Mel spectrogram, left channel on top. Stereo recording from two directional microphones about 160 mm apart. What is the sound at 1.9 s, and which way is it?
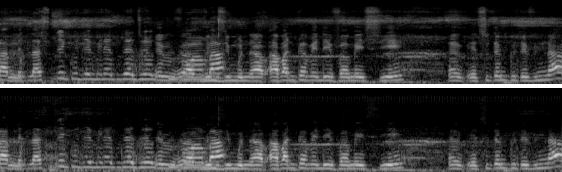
Speech, 40° left (ahead or behind).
